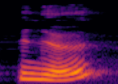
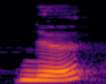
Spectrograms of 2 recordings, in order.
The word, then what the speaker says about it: pneu: So when you say pneu, close your lips for the P and say the ne right away. Pneu, pneu, and you'll have a very good French P sound.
